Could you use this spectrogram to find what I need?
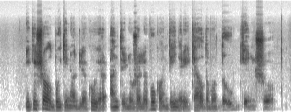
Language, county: Lithuanian, Kaunas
